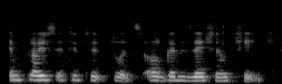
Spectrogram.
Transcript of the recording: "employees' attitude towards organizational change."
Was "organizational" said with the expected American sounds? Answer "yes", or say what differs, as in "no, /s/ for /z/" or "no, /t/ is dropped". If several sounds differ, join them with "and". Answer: yes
